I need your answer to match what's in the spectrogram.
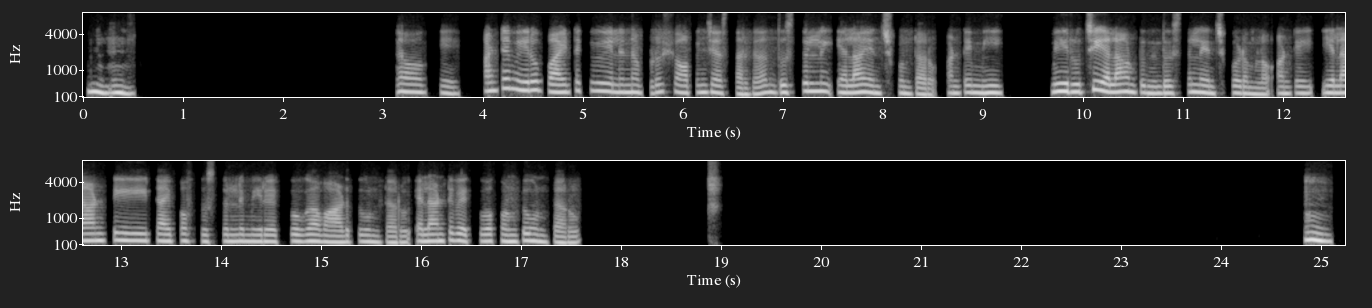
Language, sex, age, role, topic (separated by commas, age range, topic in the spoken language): Telugu, female, 30-34, host, మీ దుస్తులు లేదా ఆభరణాలు మీ గురించి ఏదైనా కథ చెబుతున్నాయా?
